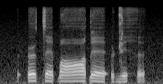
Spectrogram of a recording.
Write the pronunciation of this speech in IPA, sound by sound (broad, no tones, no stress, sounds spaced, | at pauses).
ʔ ə˞ t ɛ ɓ ɑː ɗ ɛː ʔ ʊ ɖ ɪ h ə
